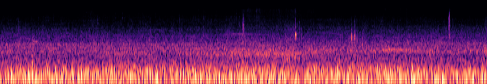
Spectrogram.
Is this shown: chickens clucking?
no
